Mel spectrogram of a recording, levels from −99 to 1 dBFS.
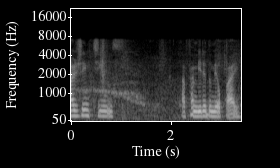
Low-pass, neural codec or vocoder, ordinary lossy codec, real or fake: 7.2 kHz; vocoder, 44.1 kHz, 80 mel bands, Vocos; none; fake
